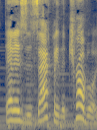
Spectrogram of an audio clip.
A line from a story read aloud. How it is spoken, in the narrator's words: exclaimed Catherine decidedly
